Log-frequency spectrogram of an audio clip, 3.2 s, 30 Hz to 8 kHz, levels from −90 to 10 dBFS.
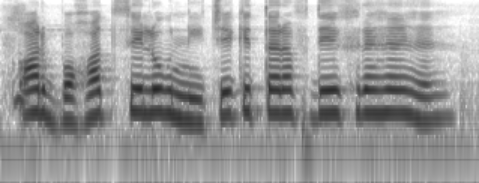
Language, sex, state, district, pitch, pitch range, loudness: Hindi, female, Bihar, Patna, 255 Hz, 230-260 Hz, -16 LUFS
